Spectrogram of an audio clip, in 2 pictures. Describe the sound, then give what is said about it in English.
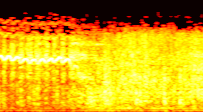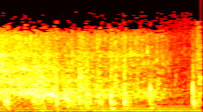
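A horse neighs as its rider pulls hard on the reins to back it up, opening with a loud, shaky, wavering whinny. A dense clattering rush of movement and scuffling follows and gradually thins out. “Dan pulled frantically on the reins. Back up, Victor. Back, fella.”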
